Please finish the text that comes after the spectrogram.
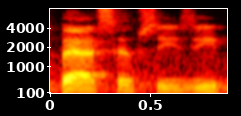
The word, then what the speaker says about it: BASSFZz: There's a story behind why I chose BASSFZz, but I'm not gonna go into it today.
